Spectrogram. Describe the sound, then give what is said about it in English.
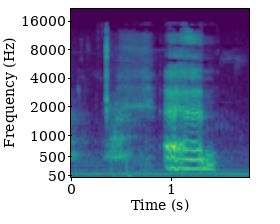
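A dog gives two barks, a shorter one followed by a louder, drawn-out bark, over a faint steady hum in the background; it barks because someone is out the back. “Dog's barking, sorry.”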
